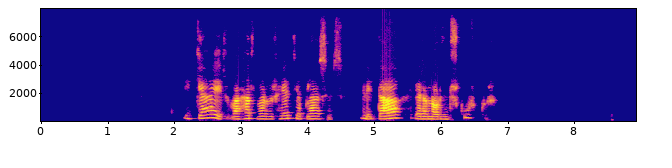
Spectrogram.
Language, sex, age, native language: Icelandic, female, 50-59, Icelandic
